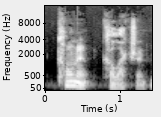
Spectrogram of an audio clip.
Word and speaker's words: Conant Collection: Tell me about Conant Collection.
